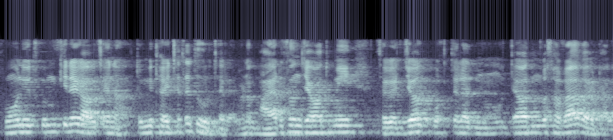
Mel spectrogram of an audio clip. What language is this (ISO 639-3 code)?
kok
